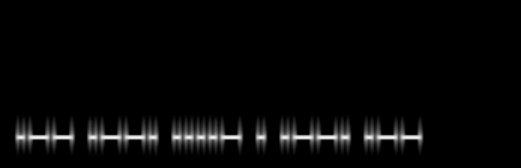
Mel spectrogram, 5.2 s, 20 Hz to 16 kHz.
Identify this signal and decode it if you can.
Morse code, heard as a keyed tone, about 21 wpm, 700 Hz. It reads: WP4EPW
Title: USA Callsign DE Callsign - 6 Characters - 20wpm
